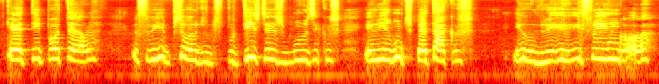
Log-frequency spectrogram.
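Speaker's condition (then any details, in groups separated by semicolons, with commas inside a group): Cerebral palsy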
